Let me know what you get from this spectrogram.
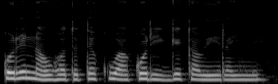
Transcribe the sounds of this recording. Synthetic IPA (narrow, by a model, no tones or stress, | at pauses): koɾenaoɦɔtɔtɛkuakoɾiːɡekaweɾaine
